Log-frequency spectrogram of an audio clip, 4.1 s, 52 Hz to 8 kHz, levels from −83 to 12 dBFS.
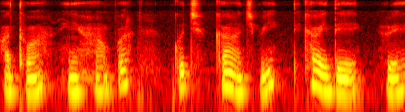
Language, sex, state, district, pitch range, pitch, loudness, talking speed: Hindi, male, Himachal Pradesh, Shimla, 120-150 Hz, 125 Hz, -17 LUFS, 135 wpm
